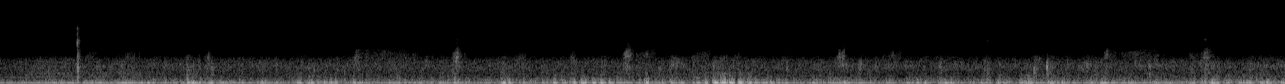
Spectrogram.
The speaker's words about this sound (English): It's that girl on the skateboard. When I came out, there's a girl on the skateboard running up and down beside the park.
